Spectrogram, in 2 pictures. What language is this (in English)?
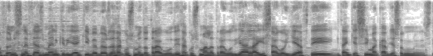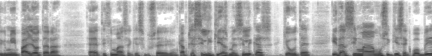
Greek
